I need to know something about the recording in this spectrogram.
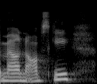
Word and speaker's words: Malinowski: So I know this is a W, but it's pronounced like a V, so Malinowski.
